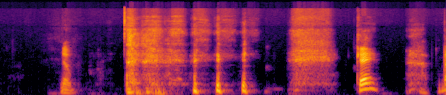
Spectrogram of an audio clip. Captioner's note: laughs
